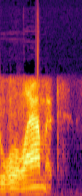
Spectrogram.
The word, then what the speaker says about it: Willamette: I was calling because first thing, proper pronunciation is Willamette for the winery region up in Oregon.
